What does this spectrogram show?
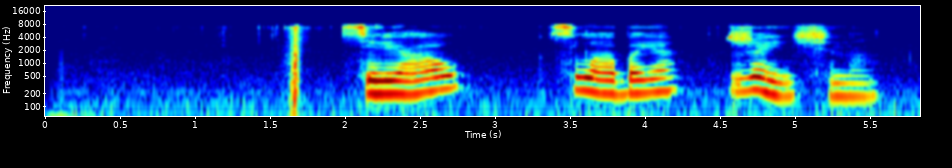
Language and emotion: Russian, neutral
